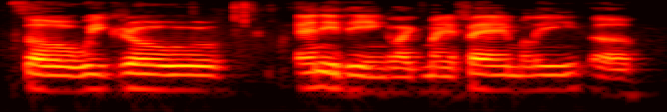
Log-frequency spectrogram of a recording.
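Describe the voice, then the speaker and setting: A man speaks with a strong Italian accent at a fairly slow pace. His intonation is monotone and flat. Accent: strong Italian accent, sounds Neapolitan. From Italy, Molise near Campania. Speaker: pizza chef. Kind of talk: interview. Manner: halting.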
